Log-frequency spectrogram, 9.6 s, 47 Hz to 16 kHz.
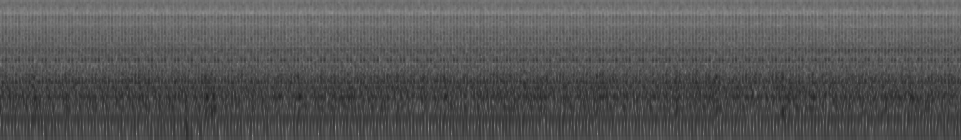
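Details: VW Touran 1.9 TDI diesel at cold idle: steady sharp knock about two or three per second over diesel clatter. Happens only in the morning, with no issues while driving or changing gears; cause unknown.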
